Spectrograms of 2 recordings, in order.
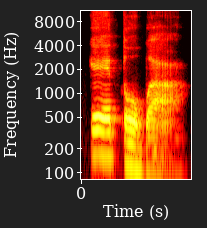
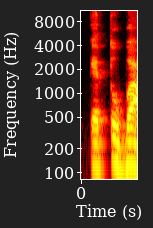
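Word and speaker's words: כְּתֻבָּה: Terus ini ada Kop, ada Dages bacanya K jadi Ketoba ya. Ketoba. Ketuba maaf, Ketuba ya. Ketuba. Ini U ya.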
